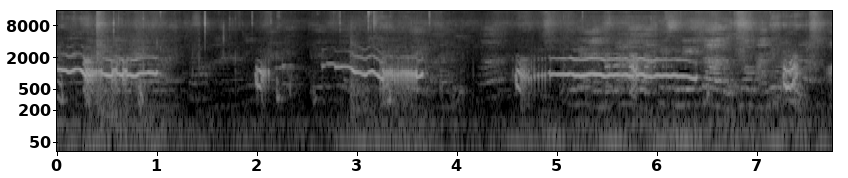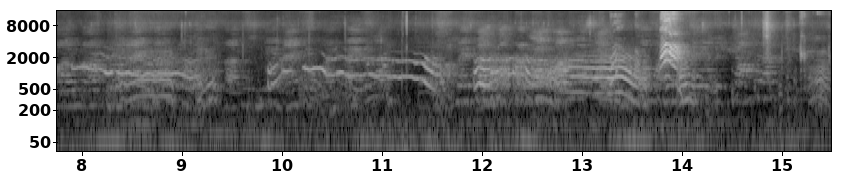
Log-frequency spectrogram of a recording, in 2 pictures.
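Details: Young puppy at home with its family, drawn-out whimpers and moaning whines over several seconds, mixed with people talking nearby and a sharp clatter near the end.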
